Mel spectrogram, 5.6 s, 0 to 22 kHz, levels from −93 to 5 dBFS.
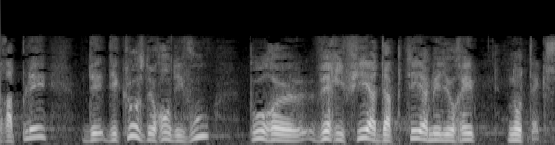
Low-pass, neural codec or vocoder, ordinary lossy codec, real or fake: none; none; none; real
